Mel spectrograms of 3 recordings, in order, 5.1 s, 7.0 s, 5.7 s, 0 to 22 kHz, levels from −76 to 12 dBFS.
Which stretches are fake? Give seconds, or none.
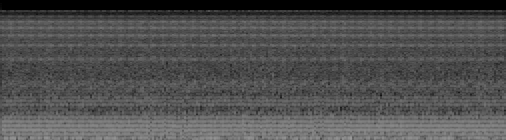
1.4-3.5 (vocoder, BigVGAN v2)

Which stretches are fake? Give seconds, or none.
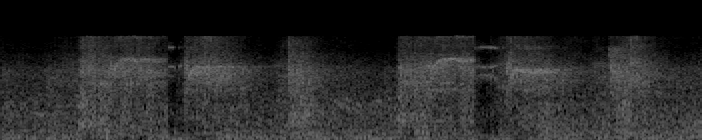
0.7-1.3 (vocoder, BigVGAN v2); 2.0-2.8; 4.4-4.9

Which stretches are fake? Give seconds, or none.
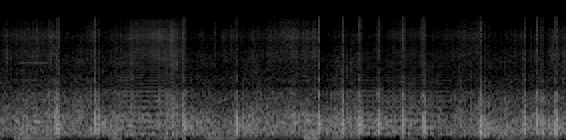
1.2-1.9 (vocoder, Vocos); 3.6-4.5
